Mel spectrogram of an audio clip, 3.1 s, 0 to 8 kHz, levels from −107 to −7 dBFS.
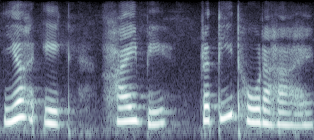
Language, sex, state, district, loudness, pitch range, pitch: Hindi, female, Bihar, West Champaran, -16 LUFS, 240-295 Hz, 270 Hz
